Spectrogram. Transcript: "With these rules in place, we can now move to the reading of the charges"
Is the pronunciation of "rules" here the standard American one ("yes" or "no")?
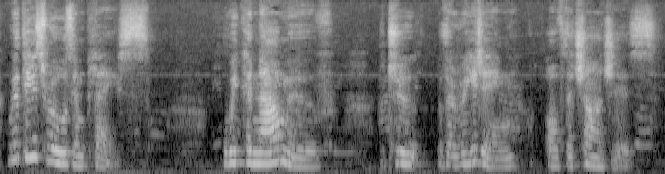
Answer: yes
